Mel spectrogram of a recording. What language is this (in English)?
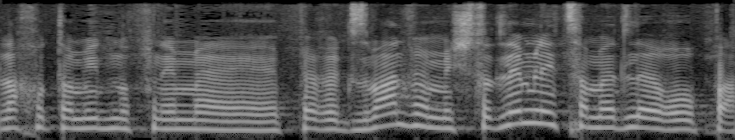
Hebrew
